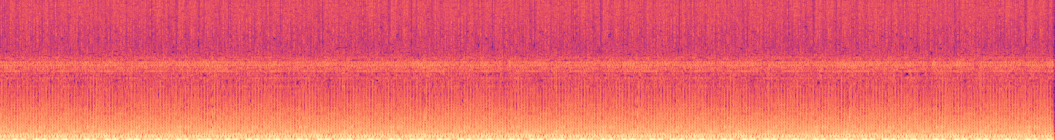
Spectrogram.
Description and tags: Static Idle Loop Finished
Synthetic Sound Design, created for an Indie Game
Credits: Sabian Hibbs : Sound Designer
Light Saber Sounds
